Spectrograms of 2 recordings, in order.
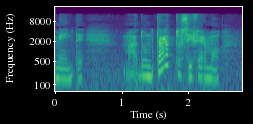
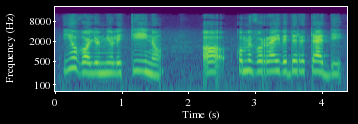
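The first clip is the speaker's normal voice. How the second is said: put-on higher, louder and slow, a small boy wailing for home; homesick little boy crying out; 5 semitones higher, 6 dB louder than usual. A narrator's reading. Rob, lost at night, cries out for his bed. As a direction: whine it out loud like a tired child. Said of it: "gridò Rob".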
